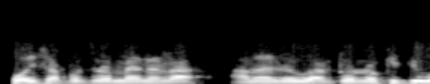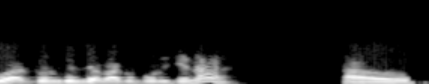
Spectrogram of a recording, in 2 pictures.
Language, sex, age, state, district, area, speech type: Odia, male, 60+, Odisha, Sundergarh, rural, conversation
